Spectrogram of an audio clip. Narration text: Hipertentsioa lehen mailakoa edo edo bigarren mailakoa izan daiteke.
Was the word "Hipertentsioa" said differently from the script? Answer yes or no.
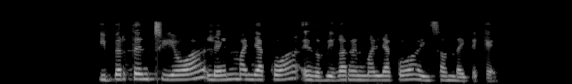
no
